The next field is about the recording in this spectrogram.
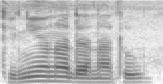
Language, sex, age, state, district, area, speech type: Assamese, male, 45-60, Assam, Sivasagar, rural, spontaneous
